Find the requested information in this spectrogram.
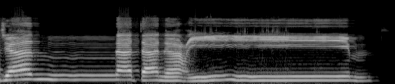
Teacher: این یدخل جنت نعیم، جنت، جیم کو نون مشدد کے ساتھ ملائیں گے، آپ کے علم میں ہے نون مشدد کے اوپر بھی ہمیشہ غنہ ہوتا ہے، یہاں پر بھی غنہ ہوگا، ٹھیک ہے؟ نعیم میں جو عین ہے اس عین کو ہم واضح کر کے پڑھیں گے اور عین کو ایک الف کے برابر لمبا کریں گے کیونکہ یہاں پر یا مدہ ہے، ٹھیک ہے؟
